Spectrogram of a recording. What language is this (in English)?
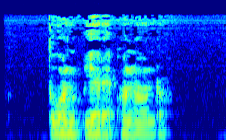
Luo (Kenya and Tanzania)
